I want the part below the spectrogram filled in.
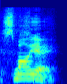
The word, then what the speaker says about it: sommelier: Sommelier.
